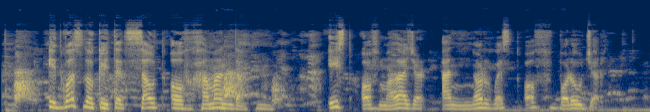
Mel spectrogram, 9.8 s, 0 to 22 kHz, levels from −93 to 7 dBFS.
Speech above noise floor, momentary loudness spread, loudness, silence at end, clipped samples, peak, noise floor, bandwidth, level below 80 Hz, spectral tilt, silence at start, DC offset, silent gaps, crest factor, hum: 19 dB; 15 LU; -15 LUFS; 0 s; under 0.1%; 0 dBFS; -35 dBFS; 10 kHz; -46 dBFS; -4 dB/octave; 0.05 s; under 0.1%; none; 16 dB; none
